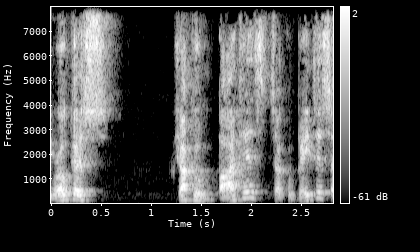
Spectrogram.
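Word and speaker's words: Rokas Jokubaitis: Rokas Jakubaitis, I believe it's pronounced, Lithuanian.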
